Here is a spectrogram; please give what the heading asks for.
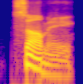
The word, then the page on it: salmi: British English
